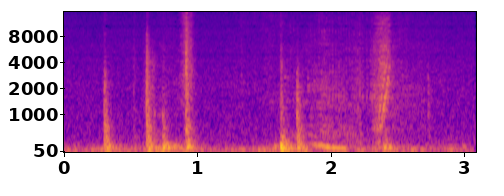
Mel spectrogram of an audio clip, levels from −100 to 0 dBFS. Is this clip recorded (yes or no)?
yes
